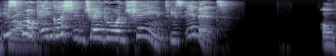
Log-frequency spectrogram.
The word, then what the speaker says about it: Django: It's Django, the D is silent.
